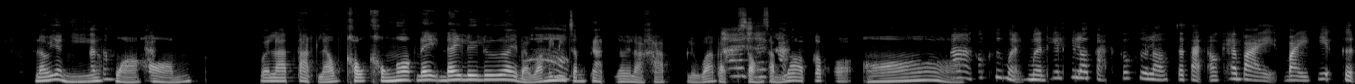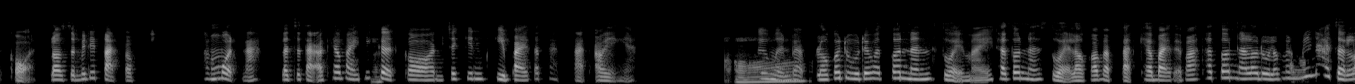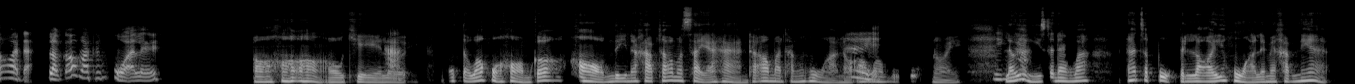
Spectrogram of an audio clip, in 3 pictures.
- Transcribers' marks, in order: other background noise; laughing while speaking: "อ๋อ"
- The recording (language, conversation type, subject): Thai, podcast, คุณคิดอย่างไรกับการปลูกผักไว้กินเองที่บ้านหรือที่ระเบียง?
